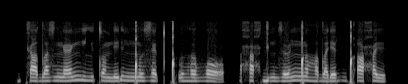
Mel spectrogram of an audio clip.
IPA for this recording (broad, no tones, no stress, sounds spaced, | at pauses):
kʲ ə˞ dˤ u z ŋ æ ŋ i lʲ ʊ t ɔ n ɾʲ ə ɾʲ u ŋ͡ǃ ʊ z æ t ǃʼ ʊ ɦ ʌ v ɔ | ħ ɛ ħ ɡʲ ə ŋ z ə˞ ŋ͡ǃ ʌ ɦ ʌ dˤ ɑ ɾʲ u ǃʼ ɑ ħ ɪ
